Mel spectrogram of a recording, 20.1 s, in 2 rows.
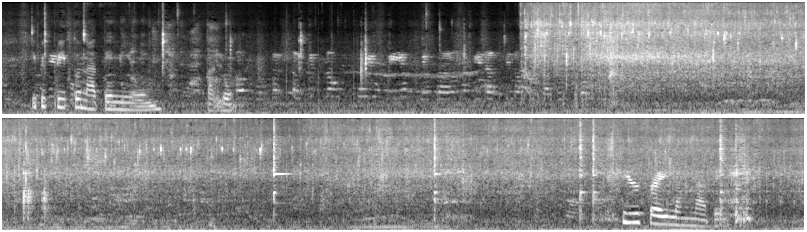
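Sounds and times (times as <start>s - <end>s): eggplant sizzling in oil: 6.5s - 20.0s
metal spatula clinking on wok: 13.3s - 14.1s, 15.4s - 15.9s, 17.1s - 17.8s, 18.4s - 19.5s.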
